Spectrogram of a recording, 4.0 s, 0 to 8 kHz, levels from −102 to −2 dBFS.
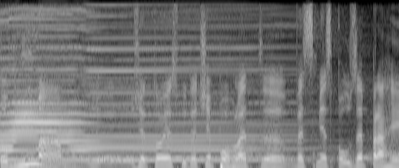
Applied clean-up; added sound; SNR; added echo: none; Harmonica; 2 dB; none.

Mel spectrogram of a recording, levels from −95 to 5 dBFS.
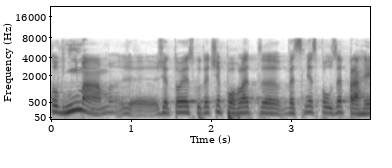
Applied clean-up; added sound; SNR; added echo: none; none; none; none.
